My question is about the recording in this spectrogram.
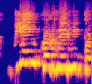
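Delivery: high, drawn-out motherly cheer; mom's mock cheer. Mom cheering her grown son at the pickup game, high mock yell. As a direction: call it out slowly like an embarrassing mother. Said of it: "tu mamá te grita".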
